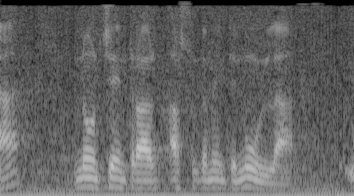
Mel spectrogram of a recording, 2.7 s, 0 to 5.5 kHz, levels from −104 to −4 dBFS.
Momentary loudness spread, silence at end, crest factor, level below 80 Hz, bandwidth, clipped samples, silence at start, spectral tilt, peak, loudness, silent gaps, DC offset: 12 LU; 0 s; 18 dB; -56 dBFS; 5.4 kHz; under 0.1%; 0 s; -4 dB/octave; -18 dBFS; -36 LUFS; none; 0.4%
